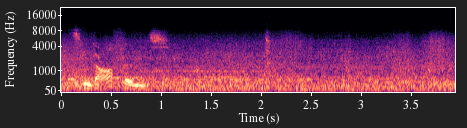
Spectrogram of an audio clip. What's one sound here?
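Waves splash and rush against a sailing boat's hull.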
